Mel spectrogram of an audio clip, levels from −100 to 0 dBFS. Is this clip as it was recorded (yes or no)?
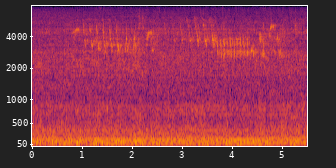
no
